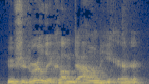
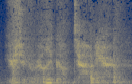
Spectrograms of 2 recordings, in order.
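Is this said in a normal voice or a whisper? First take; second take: normal voice; whisper. First: The words are said in a normal voice. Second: The words are said in a soft whisper.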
